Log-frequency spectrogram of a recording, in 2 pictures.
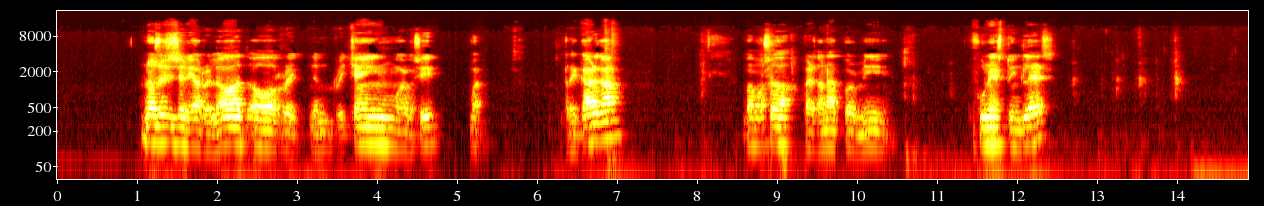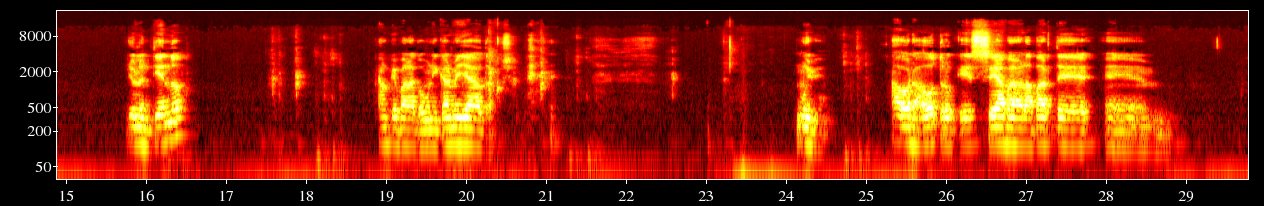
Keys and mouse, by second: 6.6 Return, 6.6-11.3 middle drag, 8.5 shift+d, 11.3 click, 12.2-14.1 shift+middle drag, 16.1 alt+q, 17.2 shift+middle click, 17.8 g, 19.5-22.8 ctrl+shift+middle drag, 21.0 g, 22.8 shift+click, 23.2 right click, 24.5 g, 29.2-29.6 right drag, 29.6-29.7 ctrl+shift+middle drag.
